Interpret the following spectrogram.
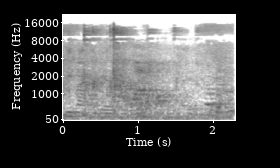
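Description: Table tennis ball clicking off paddles and table as a rally gets under way, over people talking in a large hall.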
